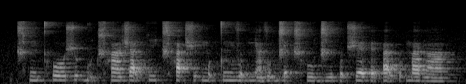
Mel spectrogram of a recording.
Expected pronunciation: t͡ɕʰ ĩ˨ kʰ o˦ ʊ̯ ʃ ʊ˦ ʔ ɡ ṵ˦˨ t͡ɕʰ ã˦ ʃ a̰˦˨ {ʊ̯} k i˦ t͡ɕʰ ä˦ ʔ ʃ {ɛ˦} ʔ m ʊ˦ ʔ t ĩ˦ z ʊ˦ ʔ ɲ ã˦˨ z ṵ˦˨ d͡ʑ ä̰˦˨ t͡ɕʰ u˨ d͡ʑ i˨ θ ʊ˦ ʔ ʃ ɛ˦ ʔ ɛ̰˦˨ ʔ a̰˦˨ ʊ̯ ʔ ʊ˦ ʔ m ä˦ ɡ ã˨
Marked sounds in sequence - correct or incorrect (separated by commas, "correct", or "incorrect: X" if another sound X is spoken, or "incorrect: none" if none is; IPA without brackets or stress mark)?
incorrect: ɪ̯, incorrect: ɪ˦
